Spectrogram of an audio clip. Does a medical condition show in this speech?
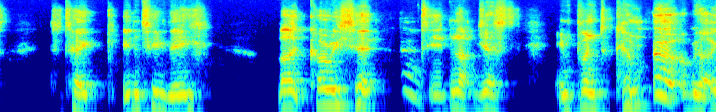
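Yes: cerebral palsy; from birth.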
